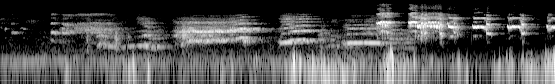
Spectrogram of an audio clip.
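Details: Young Ayam Ketawa (laughing chicken) in full voice: a rough run of harmonic, chattering syllables, then sharper, higher squealing notes in quick bursts, roughly two or three per second, near the end.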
